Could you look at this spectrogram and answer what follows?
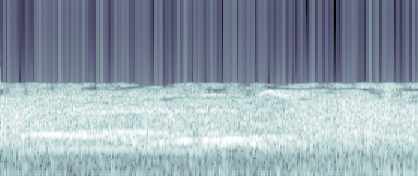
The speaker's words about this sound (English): So can we just give one last round of applause for our panel for the opening meeting, who will be telling us, we are not a glam lot.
